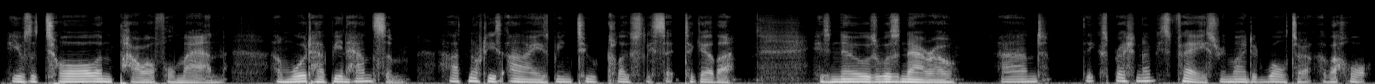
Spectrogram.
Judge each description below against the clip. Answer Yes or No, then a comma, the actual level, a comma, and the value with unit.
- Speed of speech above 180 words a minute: No, average, 155 wpm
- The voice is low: Yes, low, 115 Hz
